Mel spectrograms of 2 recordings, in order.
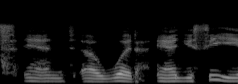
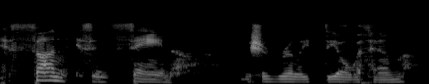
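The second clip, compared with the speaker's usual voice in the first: low, secretive half-whisper under the breath; 4 semitones lower, 11 dB quieter than usual. Voicing a character who speaks under his breath to the listeners, half-whispering. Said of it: "like whispering to you".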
